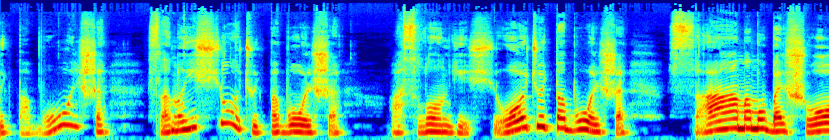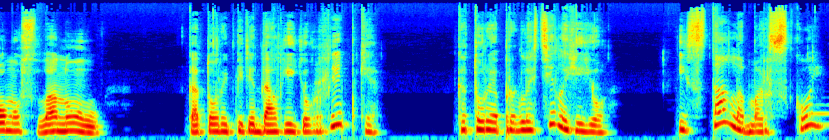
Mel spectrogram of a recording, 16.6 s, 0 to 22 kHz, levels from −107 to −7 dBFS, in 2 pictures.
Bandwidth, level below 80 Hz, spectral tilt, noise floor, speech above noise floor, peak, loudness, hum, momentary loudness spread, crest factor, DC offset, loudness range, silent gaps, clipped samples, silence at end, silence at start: 19 kHz; -64 dBFS; -5.5 dB/octave; -70 dBFS; 52 dB; -2 dBFS; -18 LUFS; none; 15 LU; 16 dB; under 0.1%; 6 LU; none; under 0.1%; 0 s; 0 s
